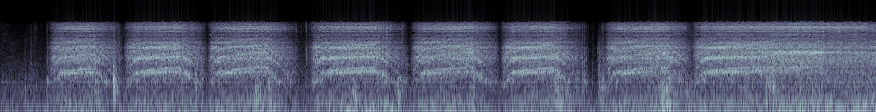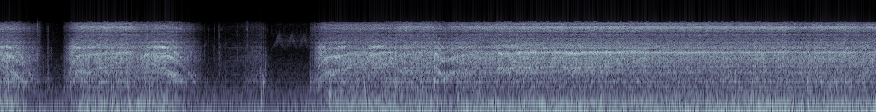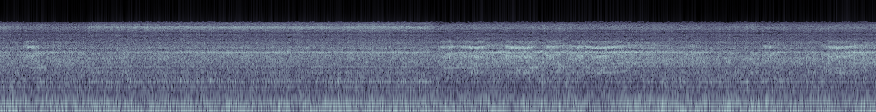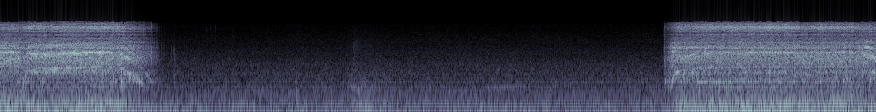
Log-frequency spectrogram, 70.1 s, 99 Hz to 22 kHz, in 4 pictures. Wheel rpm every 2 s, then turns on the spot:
50, 110, 120, 110, 120, 90, 120, 180, 220, 90, 130, 10, 190, 210, 230, 230, 230, 230, 230, 230, 240, 230, 220, 220, 230, 230, 220, 190, 0, 0, 0, 0, 0, 180, 230.
none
